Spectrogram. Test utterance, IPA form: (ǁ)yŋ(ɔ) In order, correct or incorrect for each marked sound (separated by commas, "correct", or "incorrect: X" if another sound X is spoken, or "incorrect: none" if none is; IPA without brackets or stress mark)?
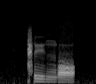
correct, correct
